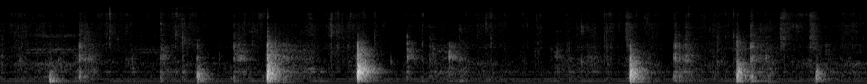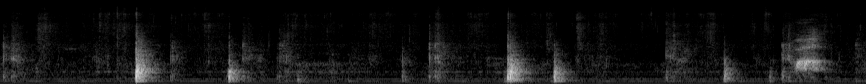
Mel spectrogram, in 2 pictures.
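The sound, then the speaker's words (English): Meatball mixture is worked by hand in a bowl, giving repeated soft, squishy thuds and slaps at irregular intervals, with brief quiet gaps between bursts. “Then it shouldn't slip when you're mixing things up, especially like this, where it really needs a good mixing.”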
